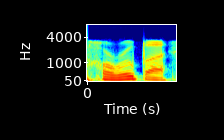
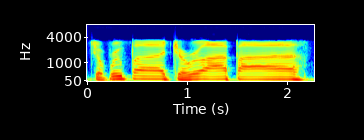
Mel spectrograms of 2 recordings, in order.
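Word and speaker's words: Jurupa: Yeah, we have a bunch of cities in my area that the pronunciation's weird, and we actually have a street named Harupa and nobody can get it right. It's always Jarupa, whatever they call it.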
